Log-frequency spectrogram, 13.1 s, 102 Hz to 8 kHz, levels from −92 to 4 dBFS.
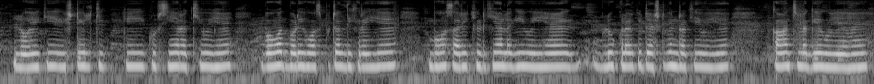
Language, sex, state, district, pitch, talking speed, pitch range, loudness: Hindi, female, Uttar Pradesh, Budaun, 255 Hz, 145 wpm, 250-260 Hz, -23 LUFS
